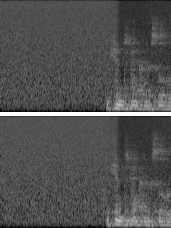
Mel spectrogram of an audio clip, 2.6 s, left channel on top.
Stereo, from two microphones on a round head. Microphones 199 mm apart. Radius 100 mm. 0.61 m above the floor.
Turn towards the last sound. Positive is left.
turn(degrees=85)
